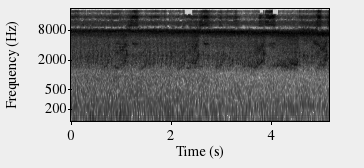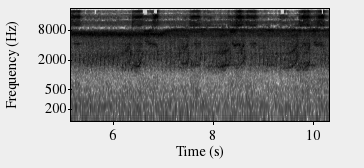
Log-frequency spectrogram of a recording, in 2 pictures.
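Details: A dense, steady chorus of elusive crickets and cicadas in Haenam, with high shrill trilling and faint rhythmic pulses.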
